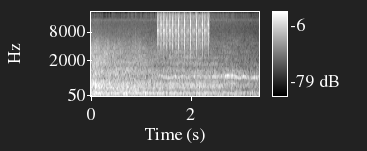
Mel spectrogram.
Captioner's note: wind blowing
